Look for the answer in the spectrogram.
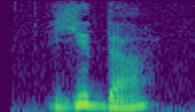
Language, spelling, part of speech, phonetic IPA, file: Russian, еда, noun, [(j)ɪˈda], Ru-еда.ogg
- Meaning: 1. food 2. meal 3. eating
